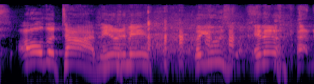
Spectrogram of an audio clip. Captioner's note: laughter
